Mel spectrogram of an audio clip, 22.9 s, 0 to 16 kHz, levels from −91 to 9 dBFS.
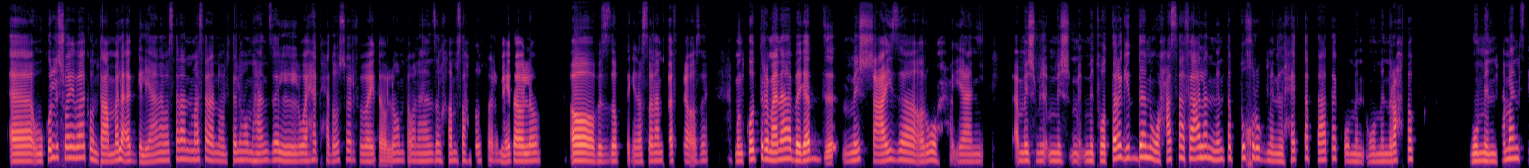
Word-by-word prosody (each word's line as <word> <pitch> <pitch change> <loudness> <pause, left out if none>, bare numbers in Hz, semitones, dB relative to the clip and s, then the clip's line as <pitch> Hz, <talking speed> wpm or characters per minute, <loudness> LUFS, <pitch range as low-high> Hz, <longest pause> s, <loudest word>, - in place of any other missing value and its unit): آآ 160 0 +5
وكل 205 +10 0
شوية 235 0 +1
بقى 240 +1 +2
كنت 195 -8 -3
عَمّالة 160 +5 +3
أأجل، 155 -3 -2
يعني 150 +2 -3
أنا 180 +1 -3
مثلًا، 205 +3 -2
مثلًا 190 -3 -2
قُلت 160 +2 -9
لهم: 180 -1 -2
"هانزل 170 -1 -2
1/11" 175 +2 -4
فباقيت 160 - -3
أقول 85 -2 -3
لهم: 175 0 -5
"أنا 165 0 -4
هانزل 175 +1 -5
5/11" 170 0 -6
بقيت 160 +1 -2
أقول 160 0 +5
لهم 170 +1 0 0.5
آه، 170 -1 +9
بالضبط 160 +1 -3
كده، 150 0 -6
بس 155 +1 -5
أنا 170 0 0
مسافرة 165 -1 -4
أص 160 - -10 0.5
من 165 0 +1
كتر 200 +5 +3
ما 180 -2 +6
أنا 205 +3 +5
بجد 185 -5 +4
مش 180 +4 -3
عايزة 175 +2 +2
أروح 165 +3 -2
يعني، 155 0 -5 0.5
مش 175 0 -1
مش 170 -1 -4
متوترة 170 +5 +1
جدًا، 235 +1 +2
وحاسة 195 +6 0
فعلًا 220 +3 +3
إن 220 -5 0
أنت 200 +4 -2
بتخرج 230 -5 -1
من 165 -2 -3
الحتة 190 +8 -4
بتاعتك، 195 +4 -2
ومن 160 -2 -4
ومن 155 +2 -4
راحتك، 185 +5 -1 0.8
ومن 165 +1 +3 0.2
تمان 220 +3 +1
170 Hz, 150 wpm, -23 LUFS, 160-195 Hz, 0.8 s, آه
